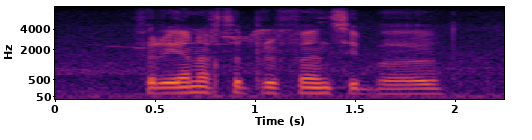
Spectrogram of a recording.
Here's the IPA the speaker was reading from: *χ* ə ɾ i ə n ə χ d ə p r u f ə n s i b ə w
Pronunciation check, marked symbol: incorrect: f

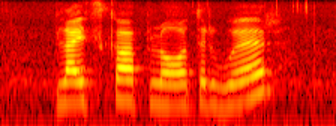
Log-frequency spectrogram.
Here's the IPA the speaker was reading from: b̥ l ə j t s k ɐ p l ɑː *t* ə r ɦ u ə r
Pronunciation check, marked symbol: correct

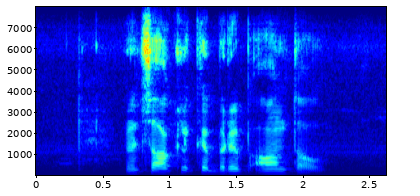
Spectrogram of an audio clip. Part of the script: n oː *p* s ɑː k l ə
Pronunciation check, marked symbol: incorrect: t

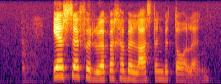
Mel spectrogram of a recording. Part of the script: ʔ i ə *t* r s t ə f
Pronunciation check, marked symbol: incorrect: none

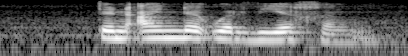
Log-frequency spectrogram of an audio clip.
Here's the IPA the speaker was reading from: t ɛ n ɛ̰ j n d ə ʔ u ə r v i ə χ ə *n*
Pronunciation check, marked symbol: incorrect: ŋ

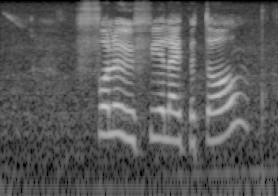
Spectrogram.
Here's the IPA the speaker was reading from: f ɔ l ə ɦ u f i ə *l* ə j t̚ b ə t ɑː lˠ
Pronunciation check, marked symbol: correct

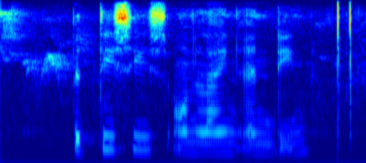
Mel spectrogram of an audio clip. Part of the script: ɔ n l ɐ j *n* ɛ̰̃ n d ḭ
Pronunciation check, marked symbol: correct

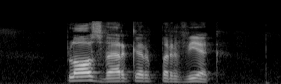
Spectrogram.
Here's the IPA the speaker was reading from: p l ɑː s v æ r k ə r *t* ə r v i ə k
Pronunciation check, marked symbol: incorrect: p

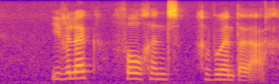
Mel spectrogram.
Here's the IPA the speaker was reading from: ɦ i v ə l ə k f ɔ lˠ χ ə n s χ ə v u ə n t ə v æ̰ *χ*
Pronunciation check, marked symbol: correct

